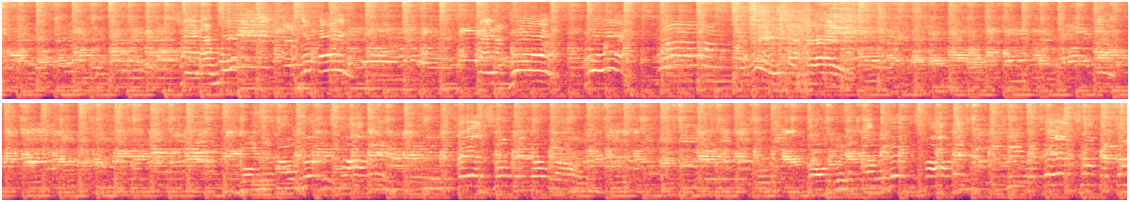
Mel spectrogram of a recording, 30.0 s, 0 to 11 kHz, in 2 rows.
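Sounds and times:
woman singing: 0.0s - 4.7s, 6.2s - 11.8s, 18.1s - 22.9s, 25.8s - 30.0s
bass guitar: 0.0s - 30.0s
drums: 0.0s - 30.0s
electric guitar: 0.0s - 30.0s.

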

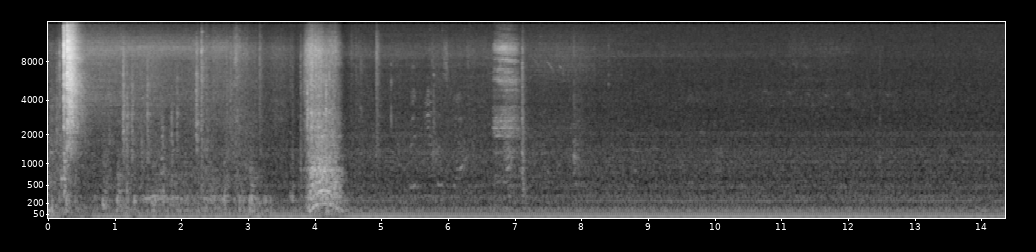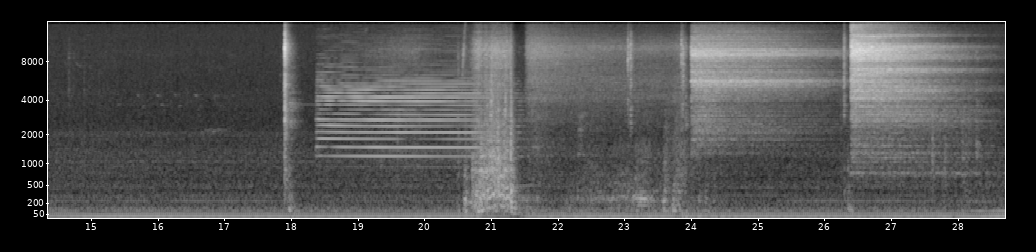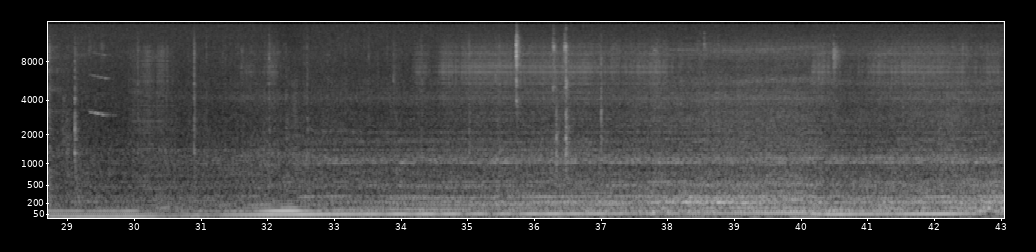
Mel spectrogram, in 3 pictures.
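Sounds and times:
diesel railcar idling: 0.0s - 43.0s
compressed air hissing: 6.6s - 7.2s, 21.5s - 28.8s
warning tone: 18.3s - 21.6s.

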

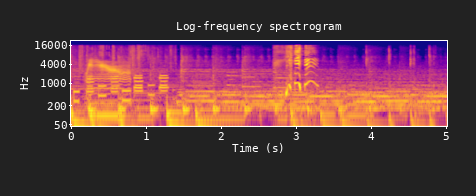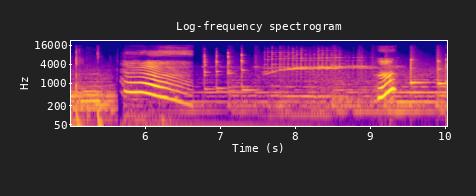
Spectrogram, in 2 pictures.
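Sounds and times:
light background music: 1.1s - 5.7s
squeaky cartoon sound effects: 2.8s - 3.3s.

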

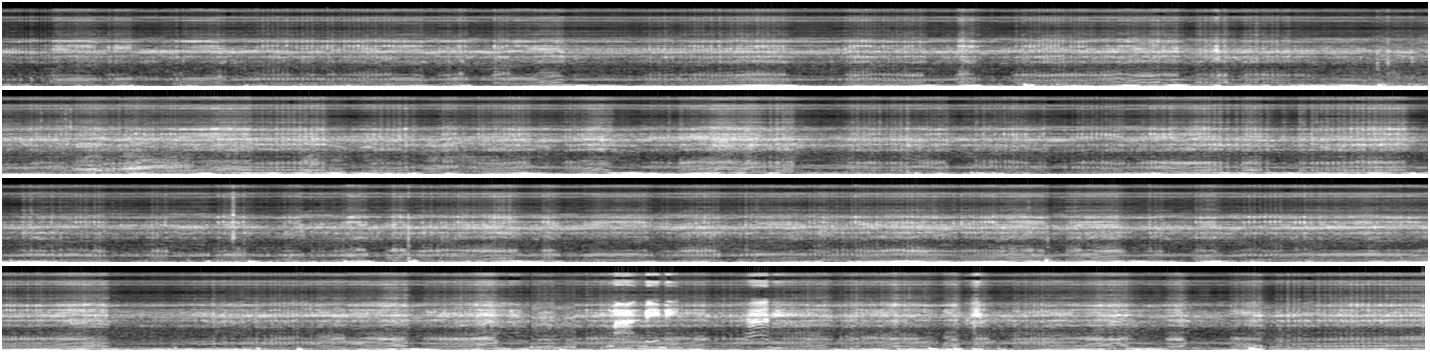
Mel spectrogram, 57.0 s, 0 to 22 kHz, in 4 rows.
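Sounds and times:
two-stroke dirt bike engine revving: 0.0s - 57.0s.

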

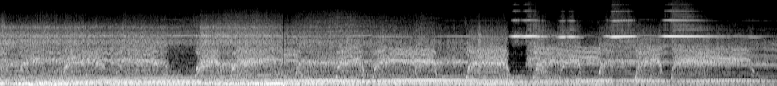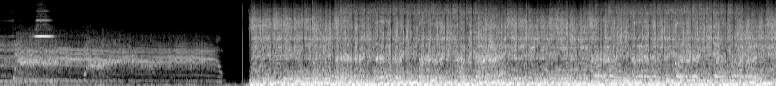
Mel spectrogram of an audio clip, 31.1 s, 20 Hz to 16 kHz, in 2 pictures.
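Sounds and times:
distorted electric guitar ringing: 0.0s - 17.7s, 20.5s - 31.0s
hardcore punk song: 0.0s - 17.8s, 20.5s - 31.0s
high feedback squeals: 4.0s - 17.2s, 22.4s - 31.0s.

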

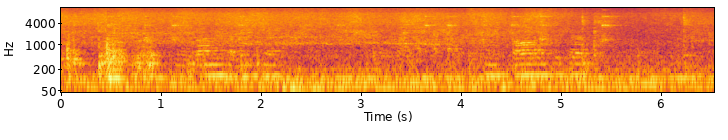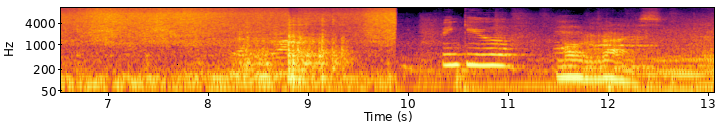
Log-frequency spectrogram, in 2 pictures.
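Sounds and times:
metal tongs stirring food: 0.0s - 9.4s
food sizzling in a wok: 0.0s - 9.9s.

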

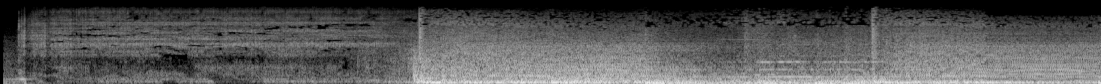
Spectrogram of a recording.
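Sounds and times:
welder arc crackling: 0.0s - 7.3s
bass-heavy intro music: 4.1s - 11.0s.

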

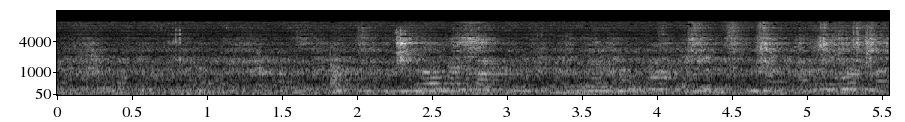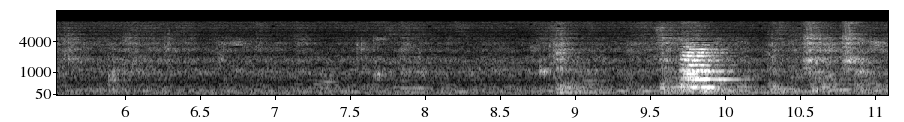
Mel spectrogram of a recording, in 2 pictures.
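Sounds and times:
muffled voices: 0.0s - 11.0s
steady background noise: 0.0s - 11.0s.

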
